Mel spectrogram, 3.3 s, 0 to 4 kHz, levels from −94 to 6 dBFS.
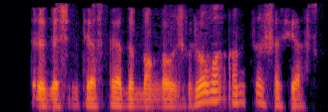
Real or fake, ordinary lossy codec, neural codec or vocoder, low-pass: fake; MP3, 24 kbps; codec, 16 kHz, 16 kbps, FreqCodec, smaller model; 3.6 kHz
